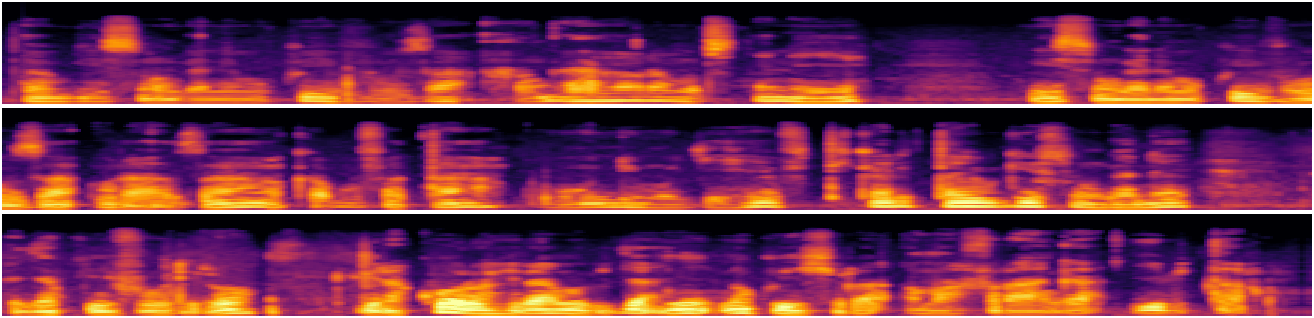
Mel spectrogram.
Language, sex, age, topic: Kinyarwanda, male, 25-35, finance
